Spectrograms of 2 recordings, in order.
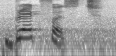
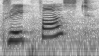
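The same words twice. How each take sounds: First: Breakfast as brek-fuhst; the correct breakfast. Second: Breakfast as brake-fast; the mistaken breakfast; wrong way. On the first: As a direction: say breakfast with a weak second part. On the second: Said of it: "you say it as". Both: Shown as a demonstration.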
